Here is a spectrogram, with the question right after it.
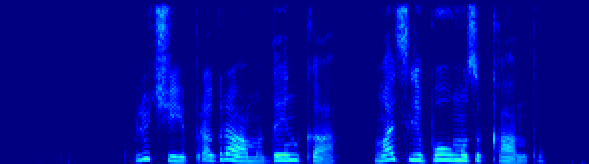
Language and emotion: Russian, neutral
